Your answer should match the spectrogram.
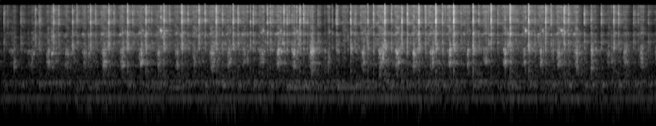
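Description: A metal spoon stirring melted chocolate and cream in a small glass bowl, clicking and scraping against the glass in a fast, steady rhythm. A low steady hum sits underneath.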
